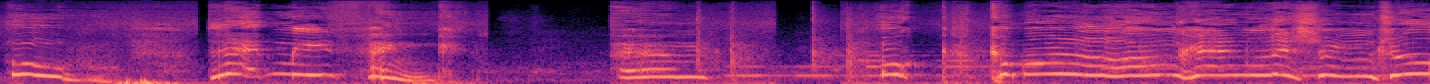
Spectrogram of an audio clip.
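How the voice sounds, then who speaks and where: In a put-on character voice, a woman speaks at an extremely high pitch and a very slow pace, with very even loudness and long, frequent pauses. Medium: audio drama. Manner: excitable, slightly flustered.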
